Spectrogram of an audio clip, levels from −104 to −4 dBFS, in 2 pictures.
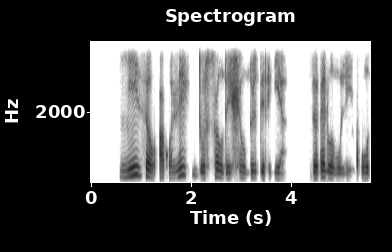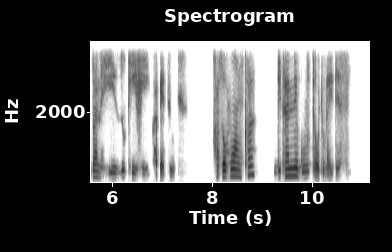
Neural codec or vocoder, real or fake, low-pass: autoencoder, 48 kHz, 32 numbers a frame, DAC-VAE, trained on Japanese speech; fake; 3.6 kHz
